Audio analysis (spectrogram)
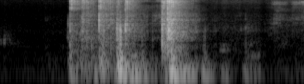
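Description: Tarot cards are shuffled in a quick, close burst of papery riffling and clicking clatter lasting under two seconds after a short silence.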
